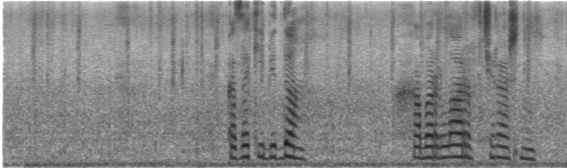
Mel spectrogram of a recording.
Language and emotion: Russian, neutral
